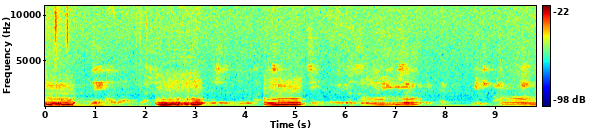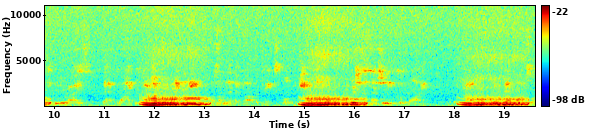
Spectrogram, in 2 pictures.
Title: Winnie Snoring in Sleep 🤗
